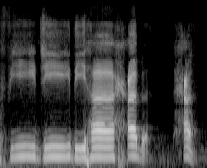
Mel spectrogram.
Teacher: So we have to be careful to distinctly pronounce each of them with a different sound. The first one is a ha, small h. Then you have the ha, the coarse or the heavier sound of the H.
